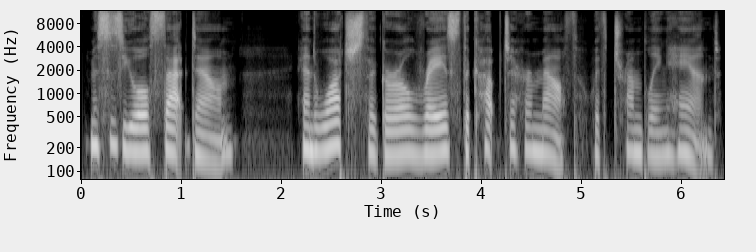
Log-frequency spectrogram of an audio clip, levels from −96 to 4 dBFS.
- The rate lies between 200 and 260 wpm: No, average, 160 wpm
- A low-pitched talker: No, medium, 170 Hz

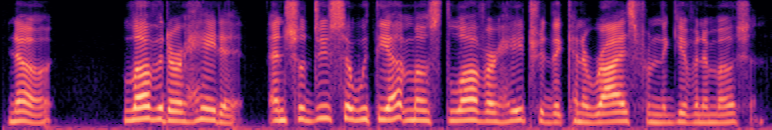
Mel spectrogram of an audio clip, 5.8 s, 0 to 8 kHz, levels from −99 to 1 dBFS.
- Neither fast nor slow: No, fast, 240 wpm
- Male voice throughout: No, female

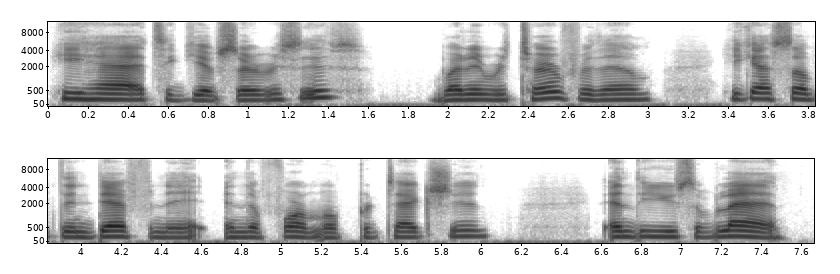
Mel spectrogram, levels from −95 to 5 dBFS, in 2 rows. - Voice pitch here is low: No, medium, 185 Hz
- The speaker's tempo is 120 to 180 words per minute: No, average, 190 wpm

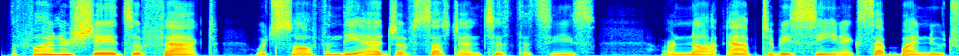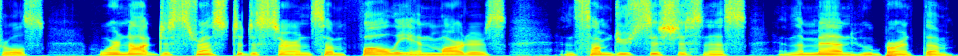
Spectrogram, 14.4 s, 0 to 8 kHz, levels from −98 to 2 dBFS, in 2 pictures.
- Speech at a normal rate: Yes, average, 165 wpm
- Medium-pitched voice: Yes, medium, 165 Hz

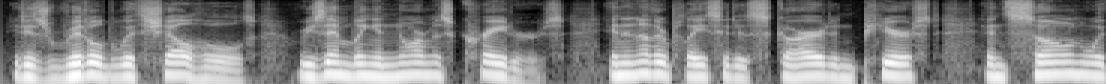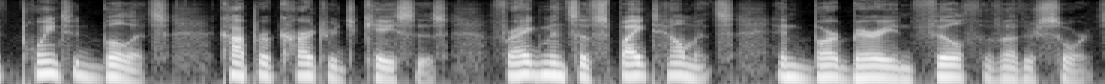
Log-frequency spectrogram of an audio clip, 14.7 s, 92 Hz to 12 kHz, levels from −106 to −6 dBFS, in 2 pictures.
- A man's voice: Yes, male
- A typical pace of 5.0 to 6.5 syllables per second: No, 4.5 syllables/s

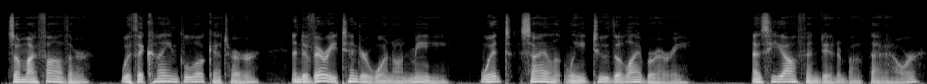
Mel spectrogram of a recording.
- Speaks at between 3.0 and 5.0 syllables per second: Yes, 4.9 syllables/s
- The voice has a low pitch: Yes, low, 100 Hz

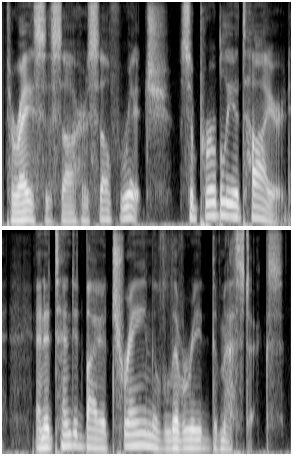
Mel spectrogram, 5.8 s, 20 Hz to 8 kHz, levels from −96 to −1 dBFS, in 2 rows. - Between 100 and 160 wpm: Yes, average, 145 wpm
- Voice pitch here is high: No, low, 125 Hz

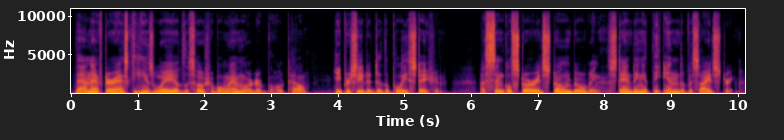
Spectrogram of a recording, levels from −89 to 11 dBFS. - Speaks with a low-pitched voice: Yes, very low, 90 Hz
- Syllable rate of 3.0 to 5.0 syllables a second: No, 5.4 syllables/s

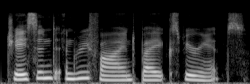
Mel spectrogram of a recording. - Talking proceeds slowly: Yes, slow, 120 wpm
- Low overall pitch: No, high, 230 Hz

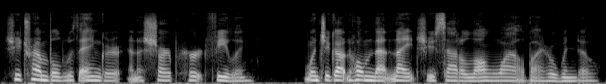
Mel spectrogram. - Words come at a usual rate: No, fast, 230 wpm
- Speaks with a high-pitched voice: No, medium, 180 Hz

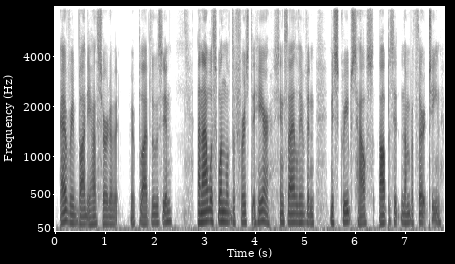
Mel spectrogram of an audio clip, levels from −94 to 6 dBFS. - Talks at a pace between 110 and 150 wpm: No, average, 200 wpm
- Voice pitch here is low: Yes, low, 115 Hz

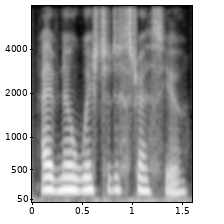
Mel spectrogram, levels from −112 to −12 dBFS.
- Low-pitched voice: No, medium, 180 Hz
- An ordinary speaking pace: No, fast, 265 wpm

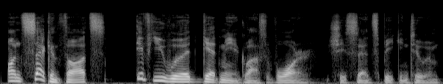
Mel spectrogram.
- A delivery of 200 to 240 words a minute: Yes, fast, 205 wpm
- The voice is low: Yes, low, 105 Hz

